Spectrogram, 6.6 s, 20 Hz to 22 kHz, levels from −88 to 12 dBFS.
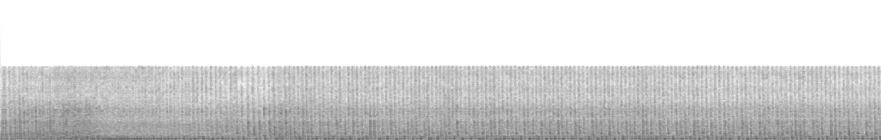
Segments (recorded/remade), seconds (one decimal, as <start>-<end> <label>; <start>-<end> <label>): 0.0-6.6 remade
